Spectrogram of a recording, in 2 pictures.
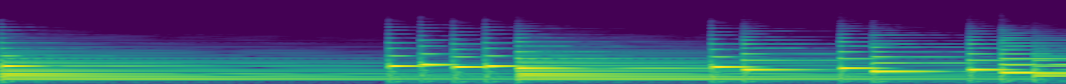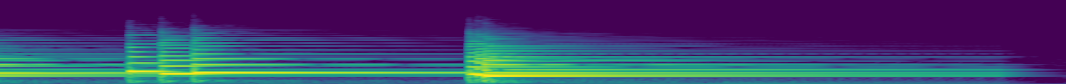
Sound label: instrumental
